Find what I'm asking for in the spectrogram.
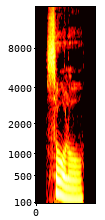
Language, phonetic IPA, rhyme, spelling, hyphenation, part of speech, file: Hungarian, [ˈsoːloː], -loː, szóló, szó‧ló, adjective / noun / verb, Hu-szóló.ogg
- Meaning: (adjective) solo; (noun) solo (a piece of music for one performer); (verb) present participle of szól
